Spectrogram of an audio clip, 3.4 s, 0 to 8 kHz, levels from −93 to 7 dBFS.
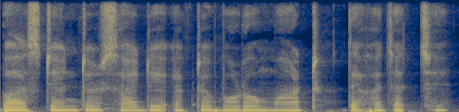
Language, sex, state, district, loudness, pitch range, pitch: Bengali, male, Assam, Kamrup Metropolitan, -20 LUFS, 150-160 Hz, 155 Hz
